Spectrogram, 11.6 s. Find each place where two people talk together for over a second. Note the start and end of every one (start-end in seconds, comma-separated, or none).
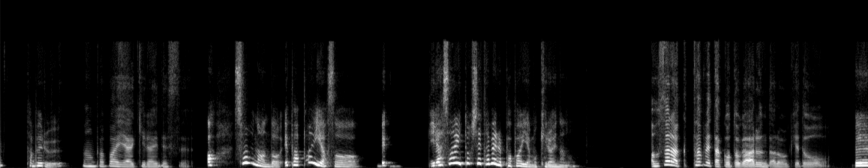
none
